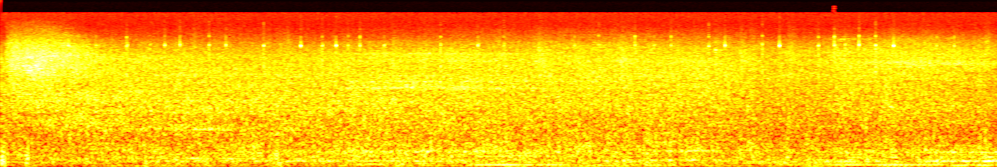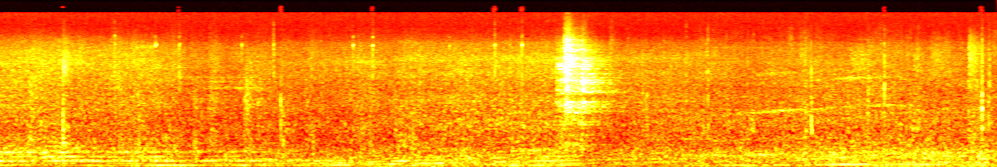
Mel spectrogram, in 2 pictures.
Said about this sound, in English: Subway, street noises obviously, people waiting for buses, walking on the sidewalk, not too many people. Oh, the subway entrance.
